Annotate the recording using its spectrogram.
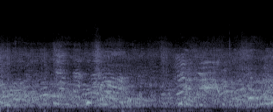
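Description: Overlapping chatter of several people talking and calling out at once, no single voice standing out.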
